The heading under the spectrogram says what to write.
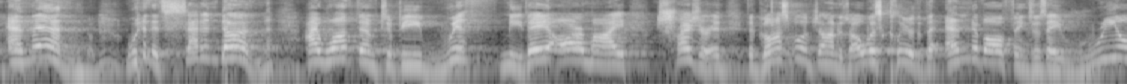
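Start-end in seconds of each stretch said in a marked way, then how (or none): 0.1-9.1 loud, high pulpit voice; impassioned preaching. Real, not acted. Preaches at full force.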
